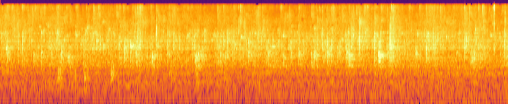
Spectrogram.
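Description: Crunchy chewing of flour-coated fried chicken close to the microphone, a steady run of small crackles and clicks as the meat is picked off the bone.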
